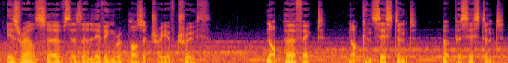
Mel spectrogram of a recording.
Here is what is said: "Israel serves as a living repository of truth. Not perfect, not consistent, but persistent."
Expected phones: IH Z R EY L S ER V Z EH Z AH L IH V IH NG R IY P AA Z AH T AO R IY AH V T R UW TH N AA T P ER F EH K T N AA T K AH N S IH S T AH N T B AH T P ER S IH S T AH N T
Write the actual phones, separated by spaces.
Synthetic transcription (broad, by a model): IH Z R EY L S ER V Z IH Z AH L IH V IH NG R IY P AA Z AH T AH R IY AH V T R UW TH N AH T P ER F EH K T N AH T K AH N S IH S T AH N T B AH T P ER S IH S T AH N T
